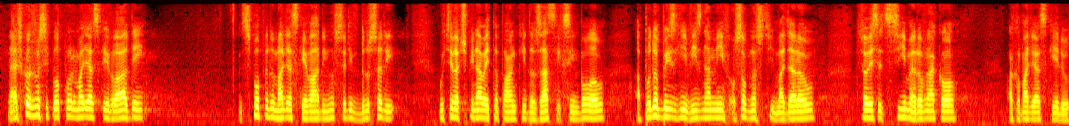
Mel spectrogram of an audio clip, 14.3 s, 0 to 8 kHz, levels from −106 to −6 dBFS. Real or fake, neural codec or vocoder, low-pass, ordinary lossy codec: fake; codec, 16 kHz, 1.1 kbps, Voila-Tokenizer; none; none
